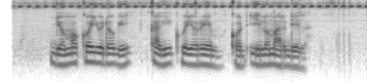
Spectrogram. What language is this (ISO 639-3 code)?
luo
